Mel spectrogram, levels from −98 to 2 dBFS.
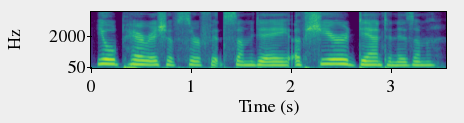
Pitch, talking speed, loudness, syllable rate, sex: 195 Hz, 150 wpm, -18 LUFS, 3.9 syllables/s, female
